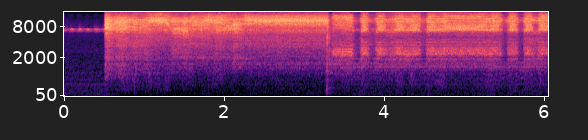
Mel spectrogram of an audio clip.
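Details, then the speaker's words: EDgun air rifle being filled, gauge creeping up: sharp steady high hiss starting suddenly, later sputtering in short pulses, air escaping past a damaged fill-probe/fill-port O-ring; air leak from worn O-ring. "So let's go ahead and fill the gun and see what it sounds like with a bad O-ring on the fill probe."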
